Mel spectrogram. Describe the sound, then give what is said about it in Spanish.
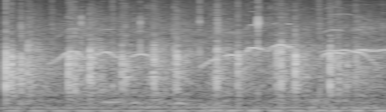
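An audience applauds to welcome the radio operators of Radiodifusión Argentina al Exterior (RAE) at a live broadcast: steady, dense clapping throughout, while a few high voices or whistle-like cheers rise and fall above the clapping. “Si ustedes quieren recibirlos con un aplauso, bienvenido sea.”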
